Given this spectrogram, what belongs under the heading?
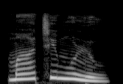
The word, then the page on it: ಮಾಚಿಮುಳ್ಳು: kannada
